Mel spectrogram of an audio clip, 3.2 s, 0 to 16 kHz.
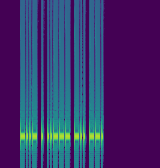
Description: Morse code, heard as a keyed tone, about 40 wpm, 700 Hz. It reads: XE2DG
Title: DXCC-100 Call Signs - 5 Characters - 40wpm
